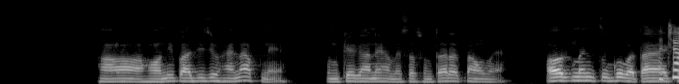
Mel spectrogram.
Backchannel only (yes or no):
yes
